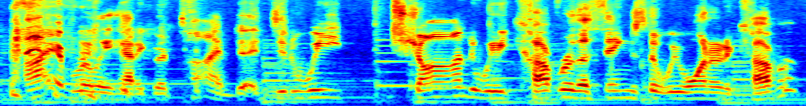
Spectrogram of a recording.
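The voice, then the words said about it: Worn-out, strained voice. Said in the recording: “my voice is about shot, and I've been doing podcast all day”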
